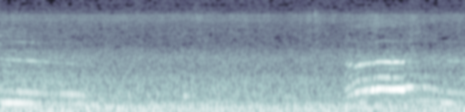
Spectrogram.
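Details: Street cat on the streets of Athens, Greece: a fading meow at the start, then after a pause a louder rising-falling meow, with steady low urban hum underneath.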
